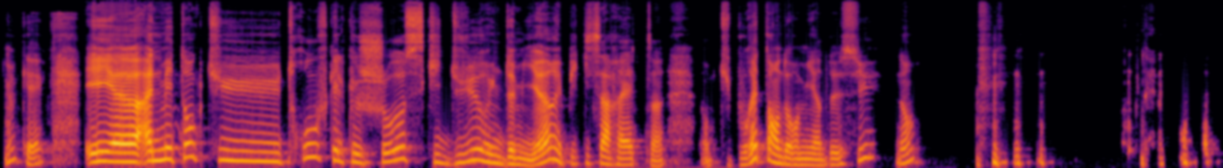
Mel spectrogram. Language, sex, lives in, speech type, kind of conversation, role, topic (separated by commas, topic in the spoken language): French, female, France, conversation, podcast, host, Quels sont tes trucs pour mieux dormir ?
